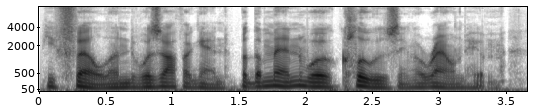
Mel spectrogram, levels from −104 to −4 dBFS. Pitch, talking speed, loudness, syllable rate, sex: 95 Hz, 215 wpm, -20 LUFS, 4.8 syllables/s, male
